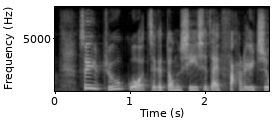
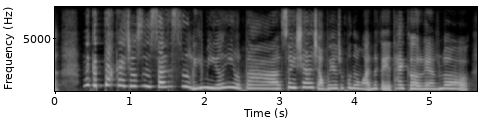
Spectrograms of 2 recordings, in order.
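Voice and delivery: mock pity; 8 semitones higher than usual. Real, not acted. Playful aside about kids and glitter.

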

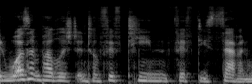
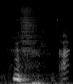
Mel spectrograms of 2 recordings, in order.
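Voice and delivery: amused laugh; 8 semitones higher, 3 dB quieter than usual. Real, not acted. Host amused by archaic word.

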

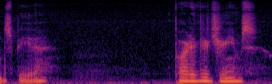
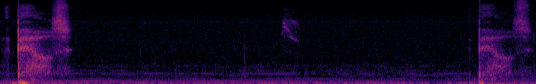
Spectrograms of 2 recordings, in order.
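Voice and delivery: fading whisper; 19 dB quieter, slower than usual. Acted.

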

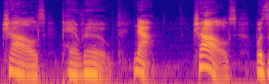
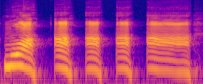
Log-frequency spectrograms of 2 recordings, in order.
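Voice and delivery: loud hammed-up villain cackle; evil laugh; 2 semitones higher, 9 dB louder, slower than usual. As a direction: cackle louder, gloating.

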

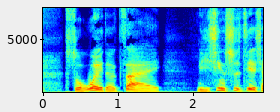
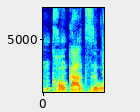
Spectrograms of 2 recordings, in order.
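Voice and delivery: laughing. Real, not acted. Joking about Hyun Bin.

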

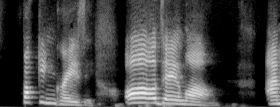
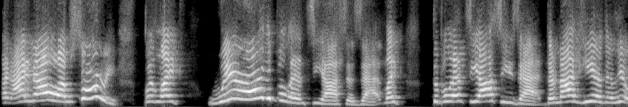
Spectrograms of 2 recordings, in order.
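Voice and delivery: high, loud flustered apology; panicked apology; 8 semitones higher, 6 dB louder than usual. Retold or imitated. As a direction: scramble to apologise. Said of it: "I'm like".

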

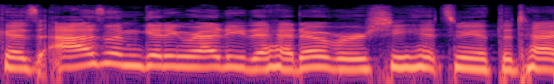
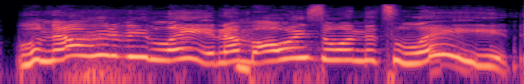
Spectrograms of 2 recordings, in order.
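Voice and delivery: exasperated; 7 semitones higher than usual. Retold or imitated. Retold exasperated reply.

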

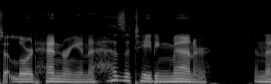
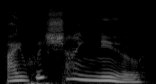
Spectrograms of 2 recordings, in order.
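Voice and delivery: soft, slow and higher; a slow, hushed sigh of doubt; wistful; 7 semitones higher, 4 dB quieter, slower than usual. A narrator's reading. Duchess wistful answer.

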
